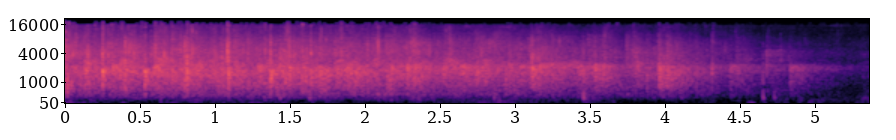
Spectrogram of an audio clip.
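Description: Sustained audience applause, a dense crackle of many hands clapping at steady loudness before thinning out and fading in the last second. No one speaks over it.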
